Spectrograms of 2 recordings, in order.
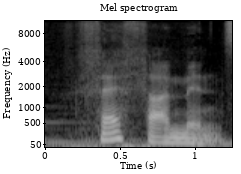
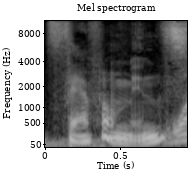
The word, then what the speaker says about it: Pfefferminz: Let's say it all together. – Okay. – Pfefferminz. – Pfefferminz. – One more time. – Pfefferminz.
